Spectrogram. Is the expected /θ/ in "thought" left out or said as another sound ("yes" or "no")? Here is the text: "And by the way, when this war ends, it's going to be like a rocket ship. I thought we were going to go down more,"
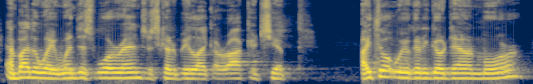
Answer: no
